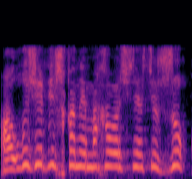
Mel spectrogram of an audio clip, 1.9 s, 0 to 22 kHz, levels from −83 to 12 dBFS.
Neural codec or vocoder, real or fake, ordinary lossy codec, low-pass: vocoder, 22.05 kHz, 80 mel bands, HiFi-GAN; fake; AAC, 32 kbps; 7.2 kHz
